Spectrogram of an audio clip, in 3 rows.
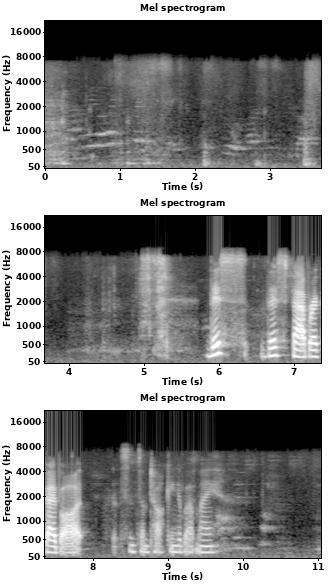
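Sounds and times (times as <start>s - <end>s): ruler scraping on fabric: 5.0s - 5.4s
woman speaking: 5.9s - 7.9s, 8.5s - 9.8s.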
